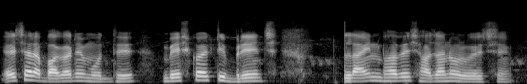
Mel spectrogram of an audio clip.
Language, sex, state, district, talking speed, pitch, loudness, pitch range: Bengali, male, West Bengal, Cooch Behar, 100 wpm, 155 Hz, -15 LUFS, 140-165 Hz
